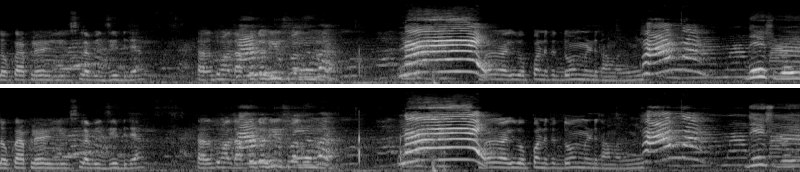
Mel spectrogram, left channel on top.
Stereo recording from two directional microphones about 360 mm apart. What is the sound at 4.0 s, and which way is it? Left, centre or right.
A woman's voice, right.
